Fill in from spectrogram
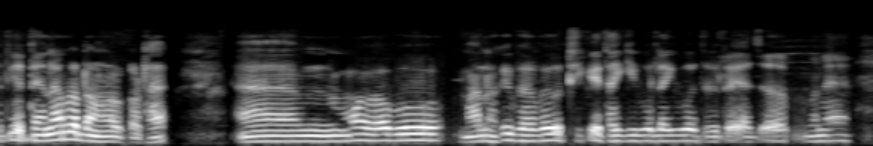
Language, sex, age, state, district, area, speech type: Assamese, male, 60+, Assam, Golaghat, urban, spontaneous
